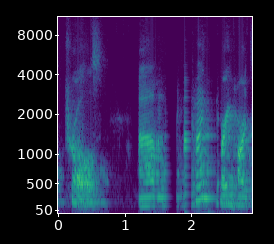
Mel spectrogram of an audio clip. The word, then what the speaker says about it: Troels: It's Troels, pronounced trolls.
